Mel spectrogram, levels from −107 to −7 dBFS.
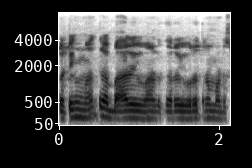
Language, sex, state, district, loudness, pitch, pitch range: Kannada, male, Karnataka, Dharwad, -15 LUFS, 145 Hz, 140-150 Hz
